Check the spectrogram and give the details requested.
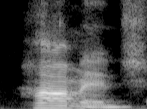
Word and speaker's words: homage: Homage. Pay homage. Does it start with H? Yeah. Yeah, homage. Homage. If you want to say it like an Aussie, it's homage.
